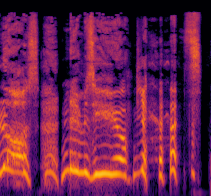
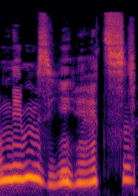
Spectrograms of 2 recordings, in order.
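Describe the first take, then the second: First: Urgent inner voice. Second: Very slow, soft, seductive murmur; tempting inner voice. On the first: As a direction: bellow the command like a pushy inner voice. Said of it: "Und die innere Stimme". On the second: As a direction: coax him slowly under the breath. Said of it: "Cold Mirror im Zwiegespräch mit ihrem Gehirn". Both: Retold or imitated.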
